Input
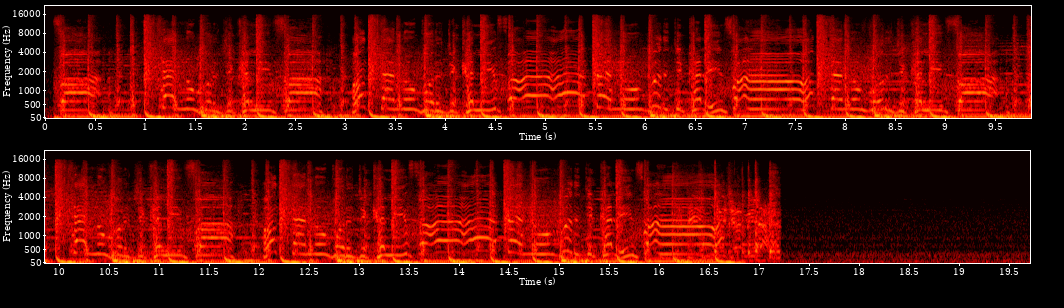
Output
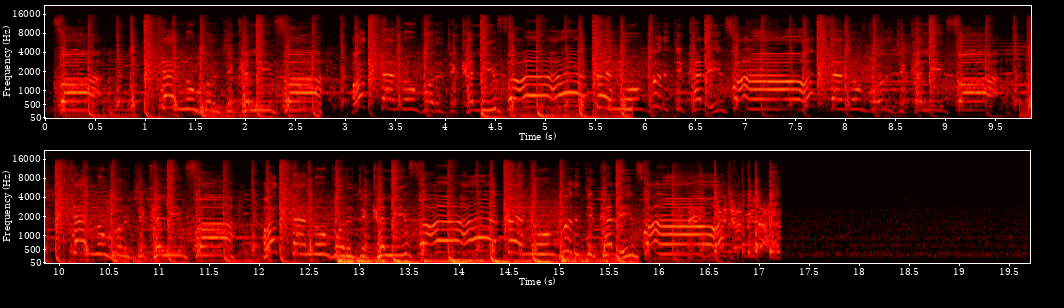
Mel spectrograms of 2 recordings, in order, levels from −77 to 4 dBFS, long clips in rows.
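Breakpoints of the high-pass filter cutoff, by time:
280 Hz
from 0:02.77 840 Hz
from 0:04.37 200 Hz
from 0:05.88 790 Hz
from 0:09.75 230 Hz
from 0:12.80 66 Hz
from 0:15.05 140 Hz
from 0:15.82 410 Hz

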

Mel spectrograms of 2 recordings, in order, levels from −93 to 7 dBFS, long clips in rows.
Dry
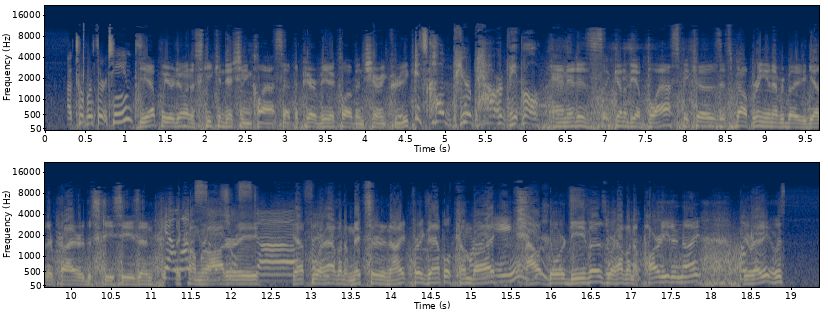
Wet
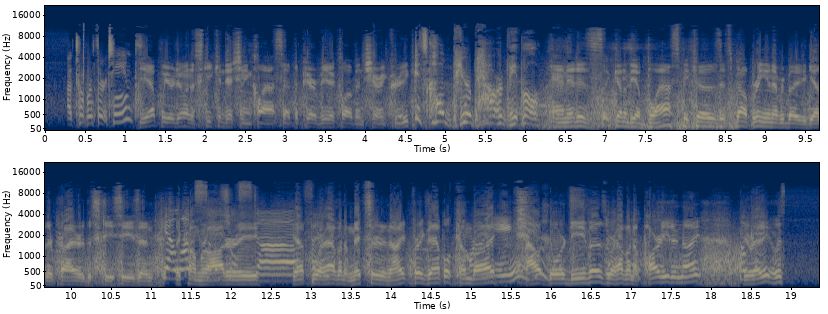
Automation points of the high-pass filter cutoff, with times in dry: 0:04.25 730 Hz
0:04.84 270 Hz
0:07.19 270 Hz
0:07.81 98 Hz
0:09.26 400 Hz

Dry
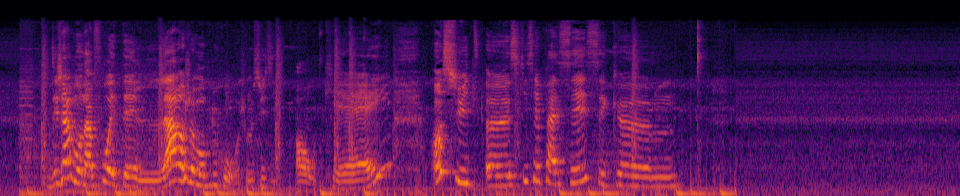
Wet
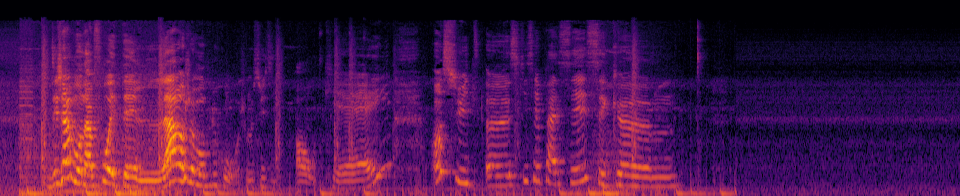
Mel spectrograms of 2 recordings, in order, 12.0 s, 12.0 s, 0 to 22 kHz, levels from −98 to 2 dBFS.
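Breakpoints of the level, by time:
0:02.07 +5.5 dB
0:02.82 −5 dB
0:07.16 −5 dB
0:07.60 +4.5 dB
0:08.64 −7 dB

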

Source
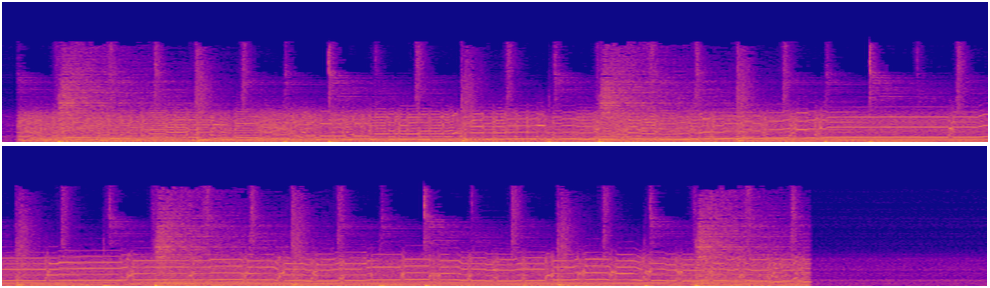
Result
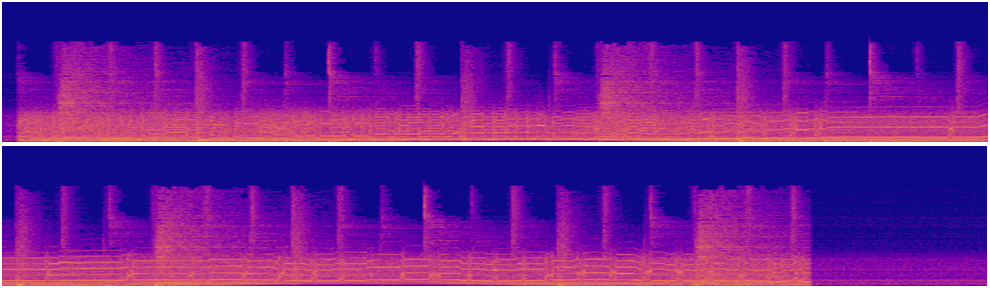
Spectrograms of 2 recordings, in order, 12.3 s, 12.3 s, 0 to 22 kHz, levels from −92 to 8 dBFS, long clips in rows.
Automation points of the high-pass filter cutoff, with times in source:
high-pass filter 24 dB per octave
0:02.13 200 Hz
0:02.79 430 Hz
0:03.80 430 Hz
0:04.39 150 Hz
0:07.14 150 Hz
0:08.06 630 Hz
0:08.80 630 Hz
0:09.70 210 Hz

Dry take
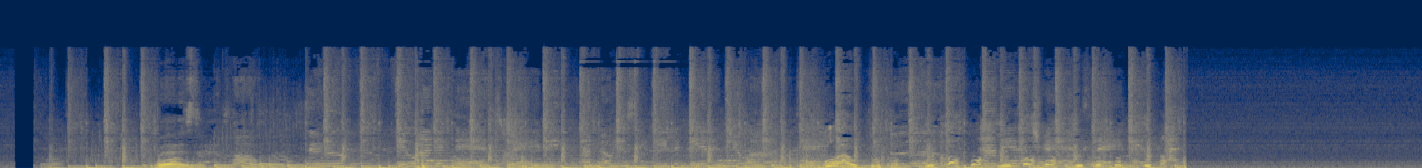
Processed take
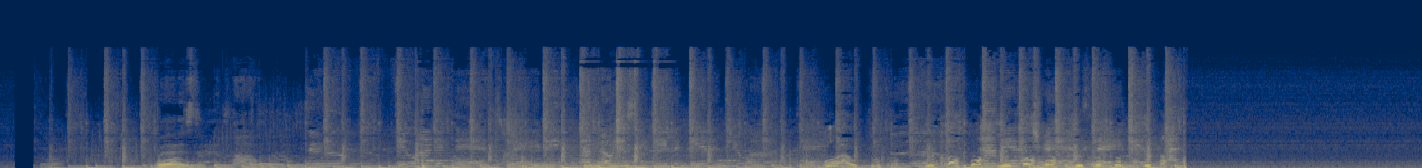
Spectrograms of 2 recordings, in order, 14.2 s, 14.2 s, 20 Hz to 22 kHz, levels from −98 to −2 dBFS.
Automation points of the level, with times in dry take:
0:05.07 −12.5 dB
0:06.16 −4 dB
0:07.40 −14.5 dB
0:08.98 −14.5 dB
0:09.60 −7.5 dB

